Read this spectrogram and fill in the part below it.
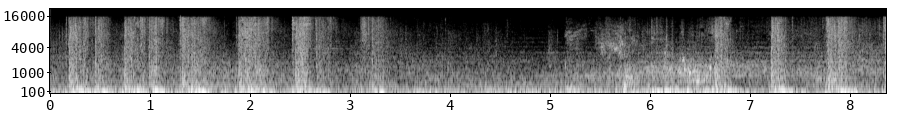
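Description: Firewall mortar strikes in the Anthem video game during a Colossus fight against a large enemy, a dense run of loud booming blasts and crashes repeating over steady game noise, with no talk.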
